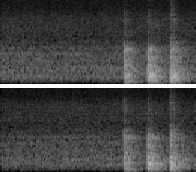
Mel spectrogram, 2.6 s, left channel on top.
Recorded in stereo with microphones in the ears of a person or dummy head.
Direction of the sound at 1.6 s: 25° right (ahead or behind).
